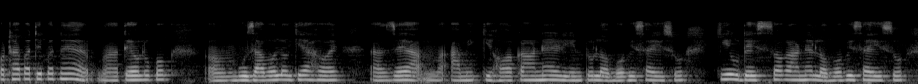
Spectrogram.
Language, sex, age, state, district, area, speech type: Assamese, female, 30-45, Assam, Sivasagar, rural, spontaneous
